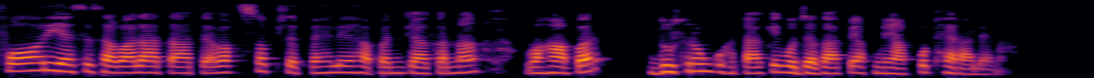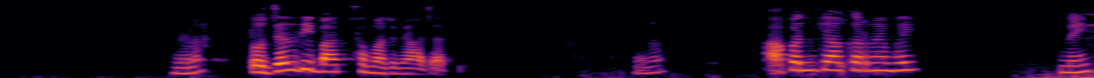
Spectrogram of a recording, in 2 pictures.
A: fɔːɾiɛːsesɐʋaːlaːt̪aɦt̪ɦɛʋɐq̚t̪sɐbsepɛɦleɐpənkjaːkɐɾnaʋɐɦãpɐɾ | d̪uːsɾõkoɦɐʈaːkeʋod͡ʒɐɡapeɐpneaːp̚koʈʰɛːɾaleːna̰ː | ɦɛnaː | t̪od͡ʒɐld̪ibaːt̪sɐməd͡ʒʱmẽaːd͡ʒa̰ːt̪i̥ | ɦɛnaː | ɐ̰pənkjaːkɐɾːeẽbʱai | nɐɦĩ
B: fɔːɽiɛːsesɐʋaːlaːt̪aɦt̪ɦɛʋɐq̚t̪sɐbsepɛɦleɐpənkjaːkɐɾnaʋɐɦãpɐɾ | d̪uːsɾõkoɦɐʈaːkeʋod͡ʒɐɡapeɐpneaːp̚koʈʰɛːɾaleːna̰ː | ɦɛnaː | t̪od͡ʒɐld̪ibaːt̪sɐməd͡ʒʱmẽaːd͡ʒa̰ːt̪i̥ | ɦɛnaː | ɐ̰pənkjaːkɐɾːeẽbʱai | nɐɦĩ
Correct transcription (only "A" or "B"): A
